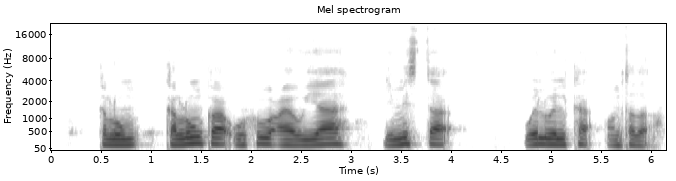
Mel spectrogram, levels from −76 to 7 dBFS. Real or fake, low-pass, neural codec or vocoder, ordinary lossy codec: real; 19.8 kHz; none; none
